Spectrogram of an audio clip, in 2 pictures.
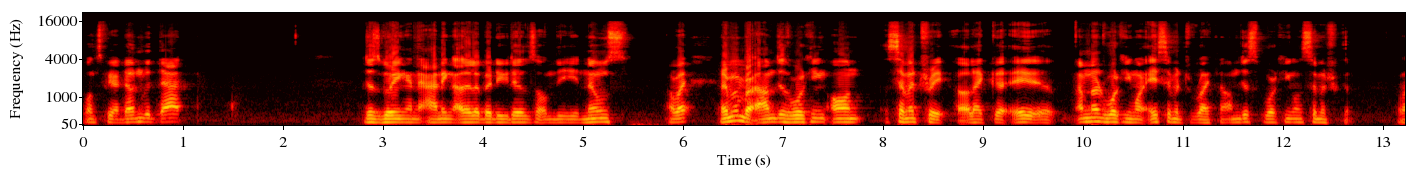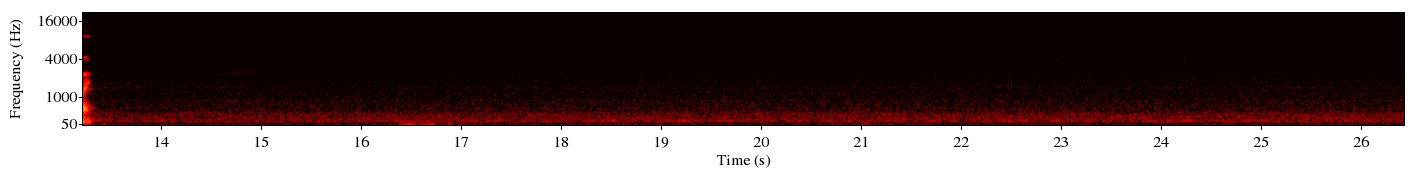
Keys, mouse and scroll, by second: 0.8 double click, 2.4 alt+click, 4.5 shift+click, 6.5 alt+click, 7.0 shift+click, 7.6 shift+space, 8.2 shift+click, 9.7 alt+click, 9.9 alt+click, 11.8 double click, 13.2 ctrl+b, 13.5 space, 14.2 space, 16.3 alt+click, 16.6 alt+click, 16.8 alt+click, 17.0 ctrl+z, 17.7 ctrl+z, 19.5 double click, 20.9 double click, 21.7 1, 22.4 double click, 23.4 shift+click, 23.5 shift+double click, 23.6 shift+click, 24.0 double click, 24.2 shift+click, 24.3 shift+double click, 24.4 shift+click, 25.0 typing, 25.5 double click.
